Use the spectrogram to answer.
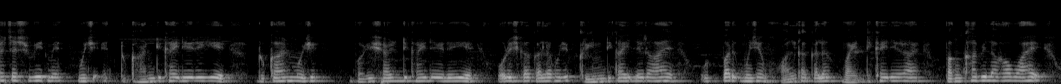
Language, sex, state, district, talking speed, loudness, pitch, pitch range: Hindi, male, Rajasthan, Nagaur, 235 wpm, -30 LUFS, 160 Hz, 150-165 Hz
